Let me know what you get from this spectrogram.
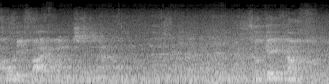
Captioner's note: crowd laughing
